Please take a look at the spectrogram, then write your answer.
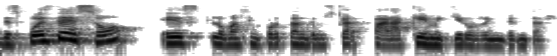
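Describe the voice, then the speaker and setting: A woman talks at a moderate pace in a plain, everyday voice, with ordinary pitch variation and a quiet background. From Mexico. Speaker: life coach. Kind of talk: casual chat.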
